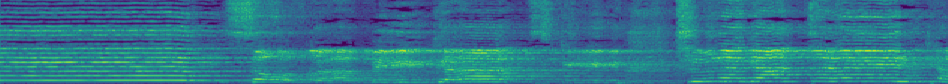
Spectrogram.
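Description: A woman singing a slow song solo, holding one long note for about the first second and a half, then moving through shorter notes, and holding another long note near the end.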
